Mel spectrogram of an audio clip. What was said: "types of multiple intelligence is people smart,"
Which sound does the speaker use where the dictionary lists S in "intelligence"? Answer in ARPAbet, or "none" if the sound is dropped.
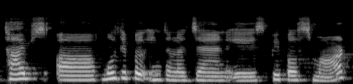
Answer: none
